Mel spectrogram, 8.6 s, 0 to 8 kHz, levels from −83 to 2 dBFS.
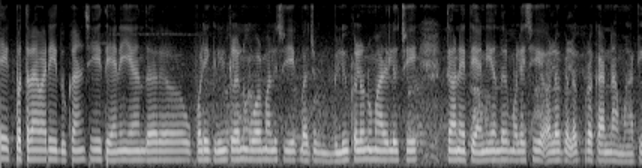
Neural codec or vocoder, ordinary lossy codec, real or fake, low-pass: none; none; real; 7.2 kHz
